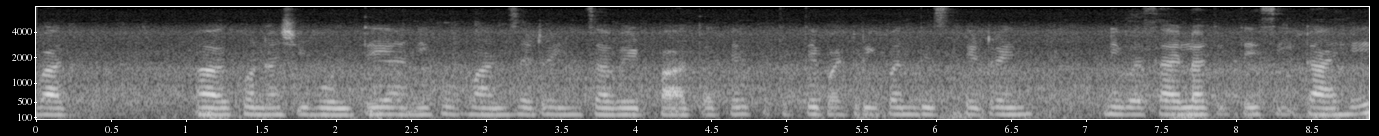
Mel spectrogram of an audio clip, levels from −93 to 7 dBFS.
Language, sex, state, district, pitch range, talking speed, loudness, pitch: Marathi, female, Maharashtra, Sindhudurg, 175-185 Hz, 130 wpm, -20 LUFS, 180 Hz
